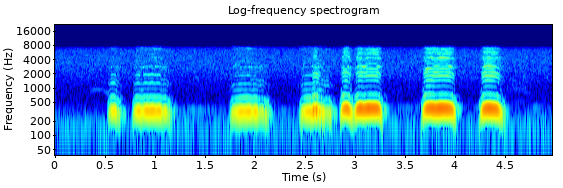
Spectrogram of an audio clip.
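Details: Great horned owls, a mated pair, hoot together at the nest on a Peabody, Kansas farm in October 2023; about eight deep, booming hoots at irregular spacing, two voices overlapping midway.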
